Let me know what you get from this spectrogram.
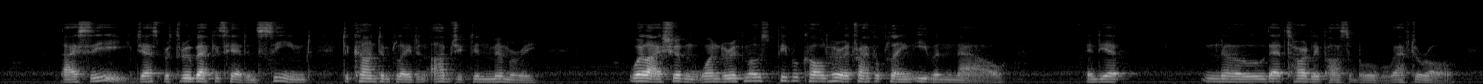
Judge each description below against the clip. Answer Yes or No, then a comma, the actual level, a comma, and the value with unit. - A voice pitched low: Yes, low, 130 Hz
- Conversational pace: Yes, average, 150 wpm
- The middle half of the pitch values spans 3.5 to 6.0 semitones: No, average, 3.1 semitones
